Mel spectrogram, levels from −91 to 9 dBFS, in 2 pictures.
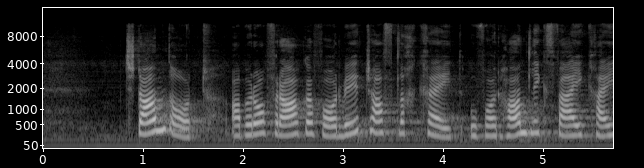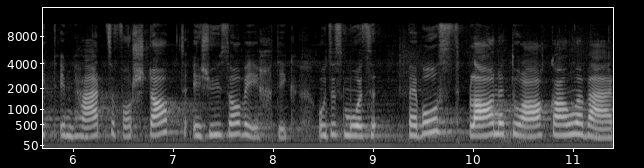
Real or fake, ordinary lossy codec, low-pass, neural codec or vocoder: real; none; 10.8 kHz; none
